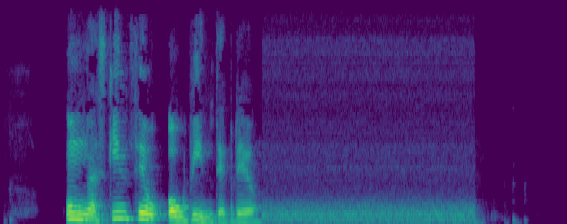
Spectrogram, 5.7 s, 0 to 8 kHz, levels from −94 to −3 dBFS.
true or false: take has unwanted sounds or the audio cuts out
false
